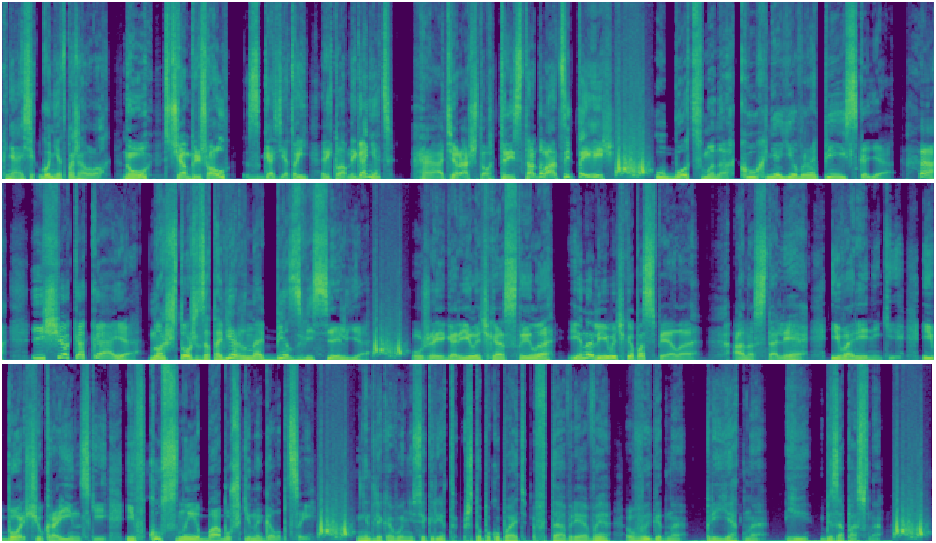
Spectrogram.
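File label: Russian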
